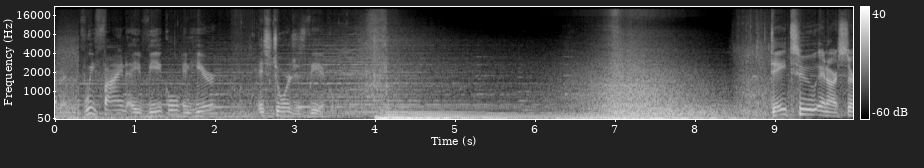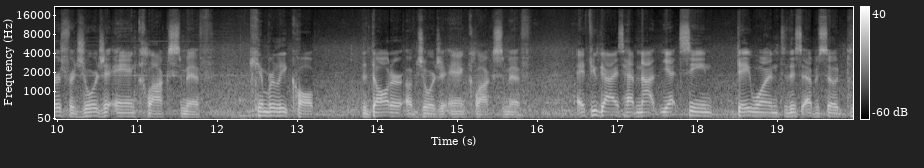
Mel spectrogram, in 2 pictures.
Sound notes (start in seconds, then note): 3.9 music flourishes; 3.9 traffic humming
